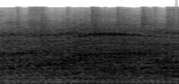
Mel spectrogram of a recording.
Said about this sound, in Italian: Ora sentiamo il traffico con molta calma lentezza e precisione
